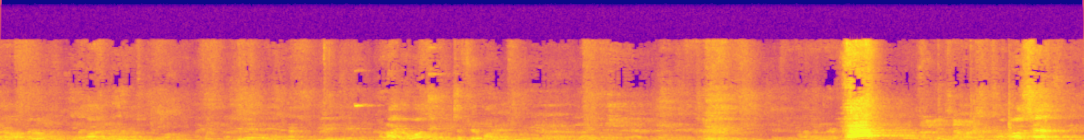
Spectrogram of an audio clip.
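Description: Several men shout encouragement loudly.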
